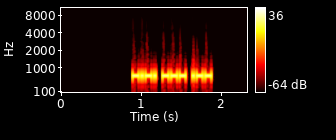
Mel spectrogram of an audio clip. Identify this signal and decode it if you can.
Morse code, heard as a keyed tone, about 48 wpm, 700 Hz. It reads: COW
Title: Three Letter Words - 45wpm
